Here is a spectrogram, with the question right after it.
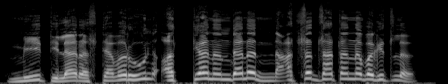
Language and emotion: Marathi, happy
